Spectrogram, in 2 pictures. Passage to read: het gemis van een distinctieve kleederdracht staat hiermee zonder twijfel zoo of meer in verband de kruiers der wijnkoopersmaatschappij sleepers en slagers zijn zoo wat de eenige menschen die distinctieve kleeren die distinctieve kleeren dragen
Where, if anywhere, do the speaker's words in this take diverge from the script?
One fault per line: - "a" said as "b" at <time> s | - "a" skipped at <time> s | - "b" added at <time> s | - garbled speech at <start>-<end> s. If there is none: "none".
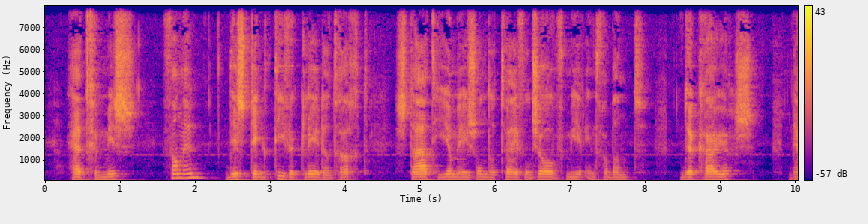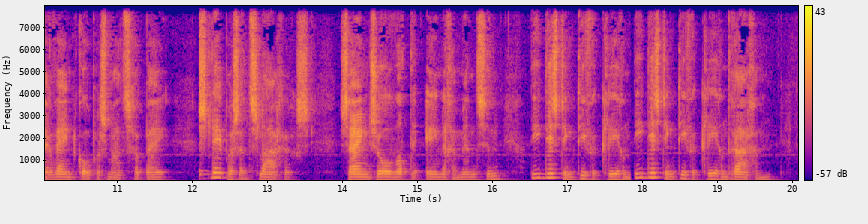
none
